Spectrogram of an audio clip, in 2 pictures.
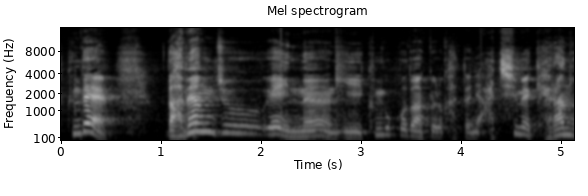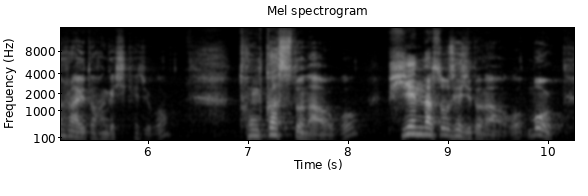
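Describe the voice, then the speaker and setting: A male pastor from the Mokpo area tells a personal story in his sermon. His voice sits a little high for a man and sounds bright and forward. He is very animated and swings widely in pitch as he acts out the story. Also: moderate pace. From South Korea, Mokpo area.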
